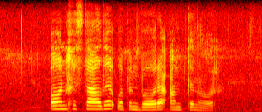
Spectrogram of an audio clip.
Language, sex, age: Afrikaans, female, 19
